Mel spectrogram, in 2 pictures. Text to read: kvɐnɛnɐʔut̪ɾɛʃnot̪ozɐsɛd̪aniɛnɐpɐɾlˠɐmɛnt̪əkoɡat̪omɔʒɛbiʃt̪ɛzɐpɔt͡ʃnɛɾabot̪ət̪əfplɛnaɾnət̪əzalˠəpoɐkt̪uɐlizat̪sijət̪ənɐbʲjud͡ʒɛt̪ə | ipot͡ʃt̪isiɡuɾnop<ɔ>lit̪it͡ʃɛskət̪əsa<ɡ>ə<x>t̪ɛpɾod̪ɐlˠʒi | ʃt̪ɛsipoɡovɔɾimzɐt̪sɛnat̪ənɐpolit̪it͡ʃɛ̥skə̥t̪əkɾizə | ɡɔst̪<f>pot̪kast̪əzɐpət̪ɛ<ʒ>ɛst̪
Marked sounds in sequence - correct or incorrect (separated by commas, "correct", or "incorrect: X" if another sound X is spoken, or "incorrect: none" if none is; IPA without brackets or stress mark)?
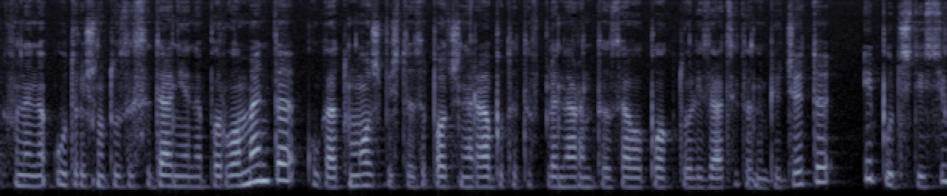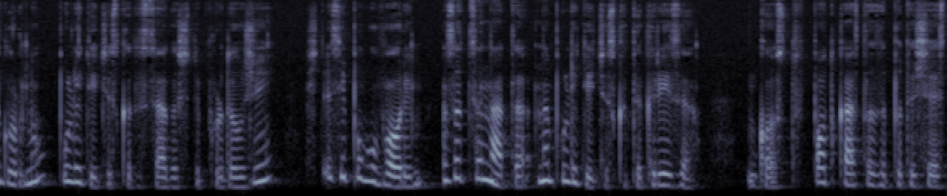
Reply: incorrect: o, correct, incorrect: ʃ, correct, incorrect: ʃ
